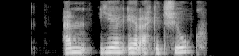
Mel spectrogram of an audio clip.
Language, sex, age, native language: Icelandic, female, 30-39, Icelandic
